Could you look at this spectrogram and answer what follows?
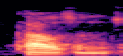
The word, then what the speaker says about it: Tausen: Tausen, just for the sake of record, is spelled T-A-U-S-E-N, one S, I think. Tausen.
